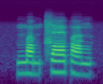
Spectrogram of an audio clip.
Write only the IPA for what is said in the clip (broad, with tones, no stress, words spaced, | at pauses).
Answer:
mɐ˨˩m t͡sɛː˧pɐ˨˩ŋ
